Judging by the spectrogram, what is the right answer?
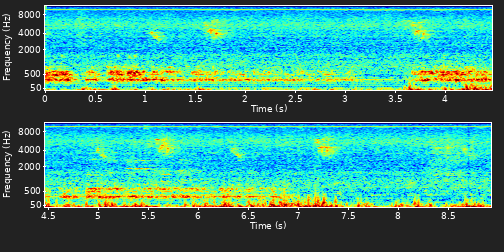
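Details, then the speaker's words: Cavernous rales (gurgling, large-bubble rales) on chest auscultation: resonant, large bubbling sounds like blowing through a straw into water; such patients may have tuberculosis, possibly active with cavities. "vamos a escuchar estos sectores cavernosos o gorgoteo o de grandes burbujas escuchan un ruido resonante escuchen las burbujas"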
